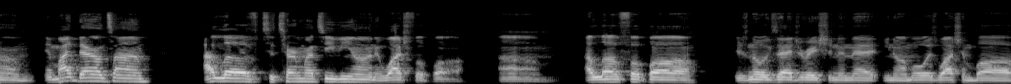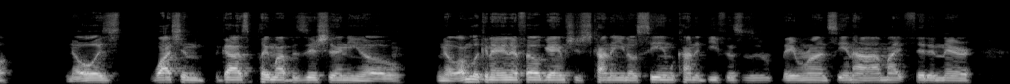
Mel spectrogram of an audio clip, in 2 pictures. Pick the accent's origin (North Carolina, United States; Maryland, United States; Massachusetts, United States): Maryland, United States; Baltimore; accent: Baltimore; my Baltimore accent is like really gone, so I don't really sound like a Baltimorean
